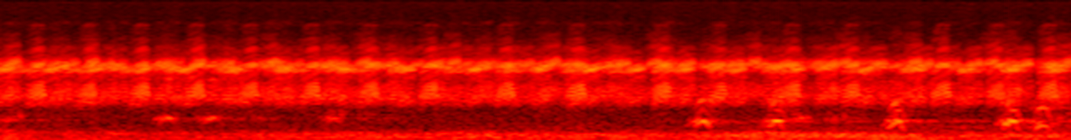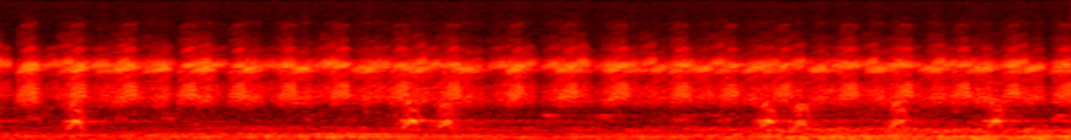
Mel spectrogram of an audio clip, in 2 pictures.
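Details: Chorus of frogs in flooded rice paddies in early summer, prior to transplanting, a thick wall of quick repeated croaks pulsing steadily throughout, punctuated by scattered short, sharp notes in the background.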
